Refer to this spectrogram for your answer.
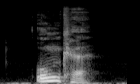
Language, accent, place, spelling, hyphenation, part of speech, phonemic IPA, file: German, Germany, Berlin, Unke, Un‧ke, noun, /ˈʊŋkə/, De-Unke.ogg
- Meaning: 1. fire-bellied toad (genus Bombina) 2. pessimist, doomsayer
